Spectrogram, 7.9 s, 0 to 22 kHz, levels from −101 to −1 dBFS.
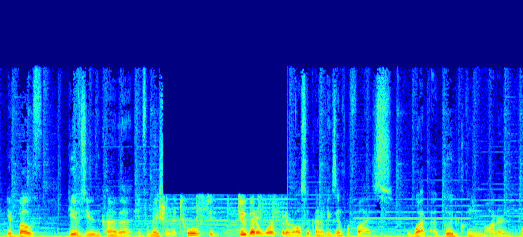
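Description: From 2.45 s to 4.31 s the audio abruptly loses its top end, with nothing above 3.9 kHz, so it turns dull and boxy, then opens up again at 4.31 s. The switch has no gap. Level shifts by about 5 dB and a new, faint noise floor appears roughly 50 dB down. The cause is likely an input switched to a poorer device: a narrower-band microphone or headset path carrying its own tone, gain and background noise.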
